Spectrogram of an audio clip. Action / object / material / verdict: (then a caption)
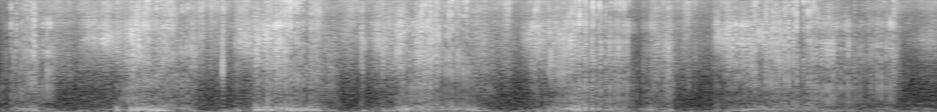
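scrape / leather gloves / leather / none. Shiny black leather gloves on both hands are squeezed into fists and rubbed together quickly, giving rapid creaking and rubbing in swelling bursts over a low thumping rumble with bright crinkly hiss.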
